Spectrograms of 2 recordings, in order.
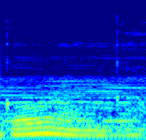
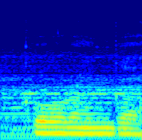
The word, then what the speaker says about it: Gauranga: going to chant some gauranga now koranga has four syllables and and we start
